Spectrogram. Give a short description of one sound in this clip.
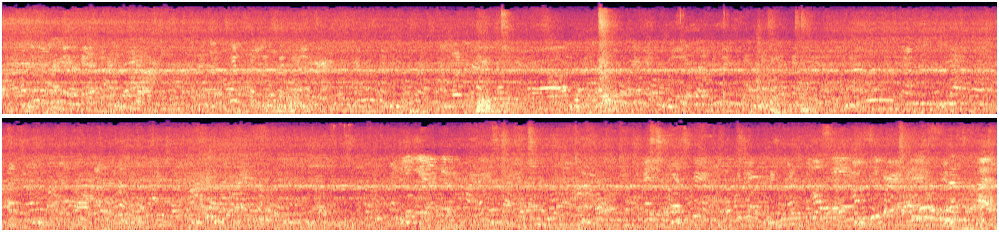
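Many people murmur and chatter in a busy room.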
